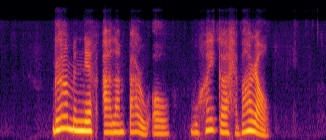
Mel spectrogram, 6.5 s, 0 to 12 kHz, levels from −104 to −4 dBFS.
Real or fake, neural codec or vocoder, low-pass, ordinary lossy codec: fake; codec, 16 kHz, 0.5 kbps, X-Codec, WavLM features, trained on Multilingual LibriSpeech; 7.2 kHz; Opus, 24 kbps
